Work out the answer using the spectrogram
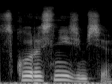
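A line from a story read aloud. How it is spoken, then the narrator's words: Calm captain. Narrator (Russian): неожиданно спокойно произнес капитан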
